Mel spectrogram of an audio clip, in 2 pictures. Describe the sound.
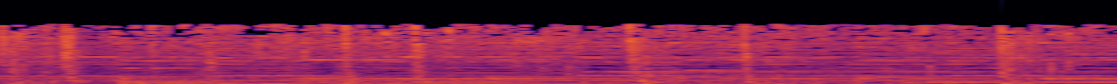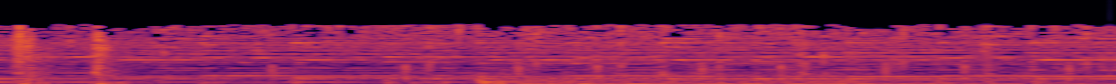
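Footsteps of people walking inside a house: many repeated thudding steps, loud and steady, over a constant low hum.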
